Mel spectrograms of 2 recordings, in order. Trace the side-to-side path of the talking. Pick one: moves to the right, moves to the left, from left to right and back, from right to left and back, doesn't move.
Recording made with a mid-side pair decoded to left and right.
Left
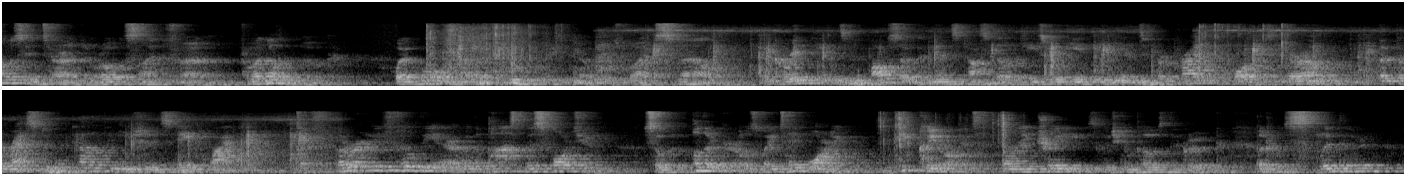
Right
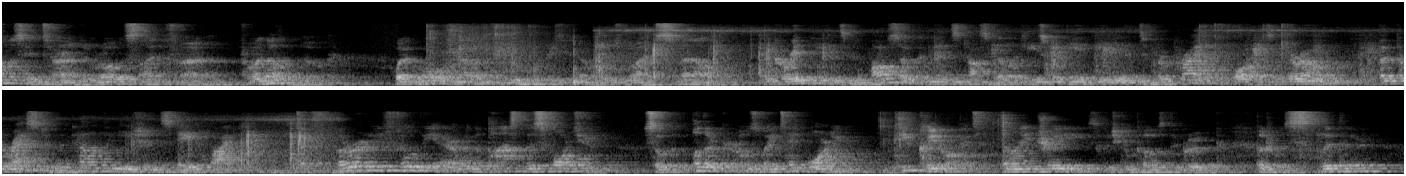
doesn't move.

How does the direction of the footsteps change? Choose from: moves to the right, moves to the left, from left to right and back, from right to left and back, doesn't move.
from right to left and back.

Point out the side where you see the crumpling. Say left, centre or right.
left.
